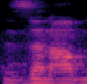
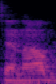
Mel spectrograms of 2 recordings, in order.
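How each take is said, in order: First: The word begins with a 'z' sound. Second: The word begins with a 'j' sound. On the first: The speaker calls it wrong. "जनाब नहीं होता" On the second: The speaker calls it right. "जाम नुक्ता नहीं है, जनाब होता है"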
